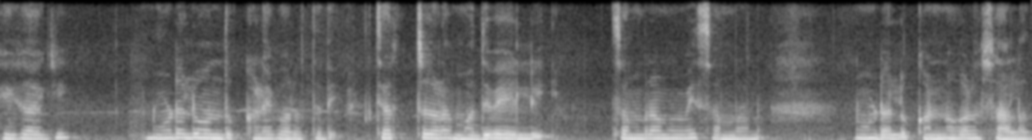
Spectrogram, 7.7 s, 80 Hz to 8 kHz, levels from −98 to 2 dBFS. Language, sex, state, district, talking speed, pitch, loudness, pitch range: Kannada, female, Karnataka, Bijapur, 110 wpm, 210 Hz, -14 LUFS, 200-220 Hz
